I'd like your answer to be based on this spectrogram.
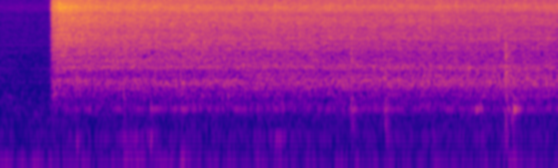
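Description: A sudden loud sizzle as ground ginger, garlic and onion paste hits hot oil in a pan with cinnamon, cloves and cardamom for a dhaba-style chicken curry, settling into a steady, continuous hiss that slowly eases.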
